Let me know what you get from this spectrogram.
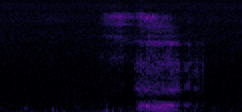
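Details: Belle the Bulldog, exhausted and asleep, lets out a single deep rattling snore of about half a second after quiet breathing. A low steady hum runs underneath.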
